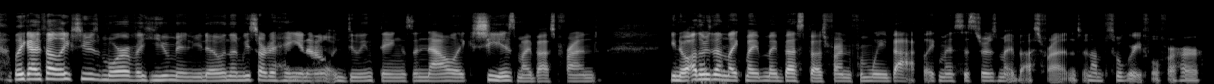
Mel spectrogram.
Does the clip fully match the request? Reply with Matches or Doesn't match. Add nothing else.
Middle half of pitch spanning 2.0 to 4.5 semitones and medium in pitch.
Matches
